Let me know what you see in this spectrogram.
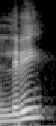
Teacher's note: दांत से निकलने वाला जो स्वर है वो है लृ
